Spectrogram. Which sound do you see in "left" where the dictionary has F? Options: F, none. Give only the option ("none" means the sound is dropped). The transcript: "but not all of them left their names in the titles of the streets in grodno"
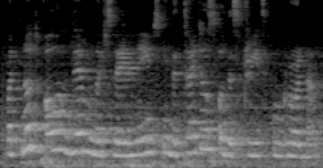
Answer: none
